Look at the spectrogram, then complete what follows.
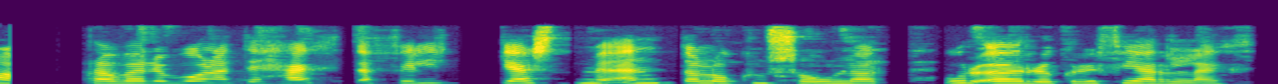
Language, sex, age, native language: Icelandic, female, 30-39, Icelandic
